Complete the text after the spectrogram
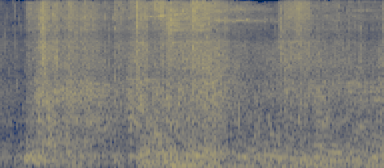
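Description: A tower crumbles with a heavy crash.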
